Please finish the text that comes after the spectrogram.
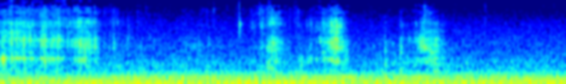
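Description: Fried cheese at a Cheesecake Factory table is bitten into with a few soft, close crunches and pulls over a steady low background hum.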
